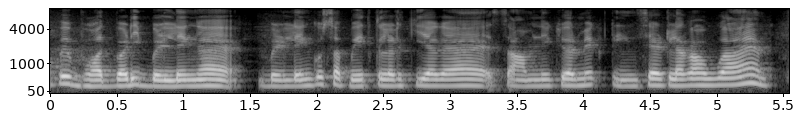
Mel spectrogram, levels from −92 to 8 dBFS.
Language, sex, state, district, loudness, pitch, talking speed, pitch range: Hindi, female, Uttarakhand, Tehri Garhwal, -18 LUFS, 185 Hz, 250 wpm, 175-200 Hz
